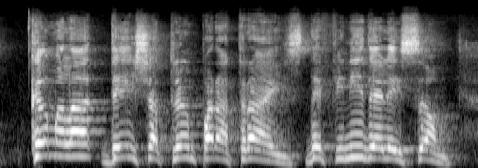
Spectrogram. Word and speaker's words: Kamala: Agora, Luiz Augusto Durso, para não errar a pronúncia, fala é mala. Pronto, Kamala.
